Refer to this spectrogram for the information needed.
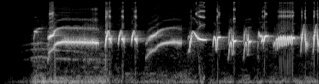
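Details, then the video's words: Canary singing a long, lively song: loud whistled notes, slurred glides and quick chirps run together without pause. "PANCINGAN KENARI GACOR PANJANG | CANARY SINGING"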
